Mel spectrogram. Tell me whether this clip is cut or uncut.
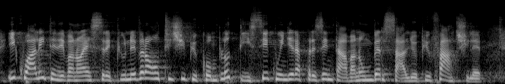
uncut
